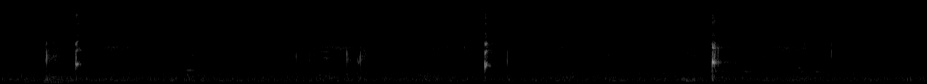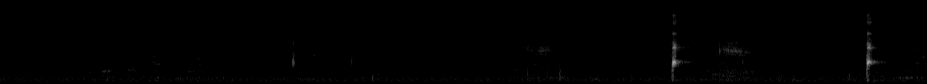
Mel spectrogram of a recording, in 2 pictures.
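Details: Ten-day-old baby with hiccups: sharp, abrupt hiccup sounds repeating at irregular intervals, roughly 30 a minute, in a quiet room.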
